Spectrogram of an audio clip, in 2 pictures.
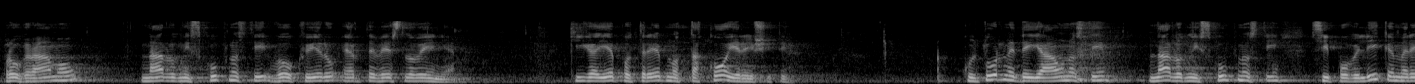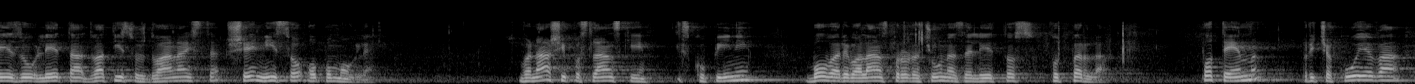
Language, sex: Slovenian, male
